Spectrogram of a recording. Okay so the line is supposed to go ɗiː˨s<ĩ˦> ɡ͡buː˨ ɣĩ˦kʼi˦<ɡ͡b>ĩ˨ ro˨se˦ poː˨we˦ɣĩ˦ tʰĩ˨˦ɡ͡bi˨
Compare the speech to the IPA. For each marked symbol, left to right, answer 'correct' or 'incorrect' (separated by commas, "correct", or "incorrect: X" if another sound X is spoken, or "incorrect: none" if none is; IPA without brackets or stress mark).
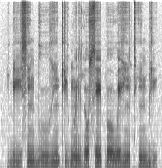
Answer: correct, incorrect: ɡʷ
